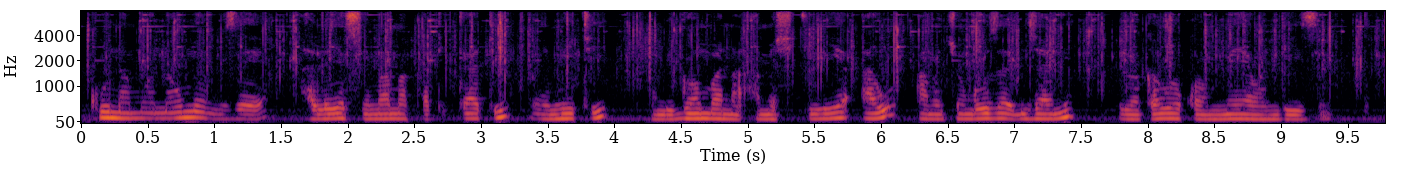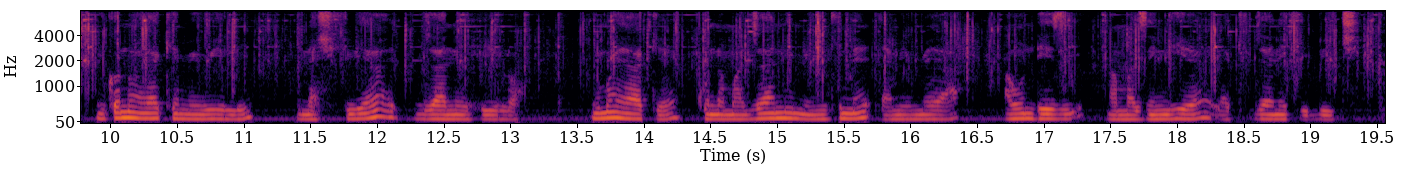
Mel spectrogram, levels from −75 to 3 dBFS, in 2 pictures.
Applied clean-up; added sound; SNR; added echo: none; Keys jangling; 9 dB; none.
